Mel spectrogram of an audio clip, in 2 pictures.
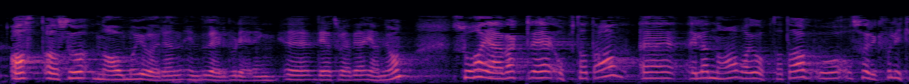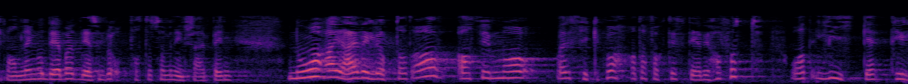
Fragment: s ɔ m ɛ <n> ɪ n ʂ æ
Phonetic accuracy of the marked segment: correct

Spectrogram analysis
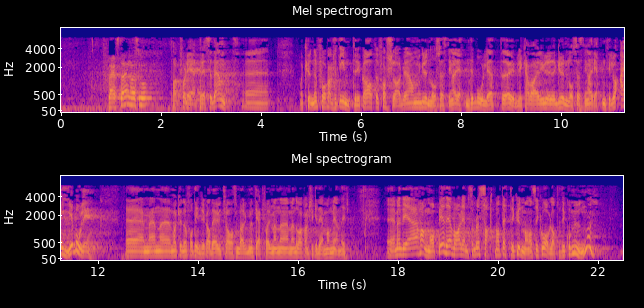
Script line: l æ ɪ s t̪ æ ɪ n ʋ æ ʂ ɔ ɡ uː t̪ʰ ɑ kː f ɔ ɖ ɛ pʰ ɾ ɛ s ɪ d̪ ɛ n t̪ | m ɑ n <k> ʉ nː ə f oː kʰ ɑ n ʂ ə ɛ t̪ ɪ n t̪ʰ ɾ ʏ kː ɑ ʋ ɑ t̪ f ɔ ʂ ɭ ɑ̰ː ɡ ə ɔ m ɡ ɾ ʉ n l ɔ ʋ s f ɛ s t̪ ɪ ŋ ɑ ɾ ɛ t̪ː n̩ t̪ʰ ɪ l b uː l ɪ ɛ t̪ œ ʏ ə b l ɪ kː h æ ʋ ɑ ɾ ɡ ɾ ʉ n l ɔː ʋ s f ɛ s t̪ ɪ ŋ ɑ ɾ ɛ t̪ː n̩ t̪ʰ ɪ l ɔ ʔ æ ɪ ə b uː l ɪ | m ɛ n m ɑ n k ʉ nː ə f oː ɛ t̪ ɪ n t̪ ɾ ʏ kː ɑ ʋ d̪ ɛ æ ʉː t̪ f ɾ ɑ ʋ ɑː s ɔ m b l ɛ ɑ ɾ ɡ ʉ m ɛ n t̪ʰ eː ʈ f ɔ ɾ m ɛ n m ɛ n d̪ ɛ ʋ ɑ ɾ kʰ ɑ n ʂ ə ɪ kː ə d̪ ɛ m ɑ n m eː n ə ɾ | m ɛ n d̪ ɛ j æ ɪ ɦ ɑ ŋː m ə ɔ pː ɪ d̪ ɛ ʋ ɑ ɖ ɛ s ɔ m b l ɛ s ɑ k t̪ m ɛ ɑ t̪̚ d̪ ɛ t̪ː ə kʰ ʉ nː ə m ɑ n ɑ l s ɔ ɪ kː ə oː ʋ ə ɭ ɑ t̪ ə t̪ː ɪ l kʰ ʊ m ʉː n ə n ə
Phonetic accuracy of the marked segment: incorrect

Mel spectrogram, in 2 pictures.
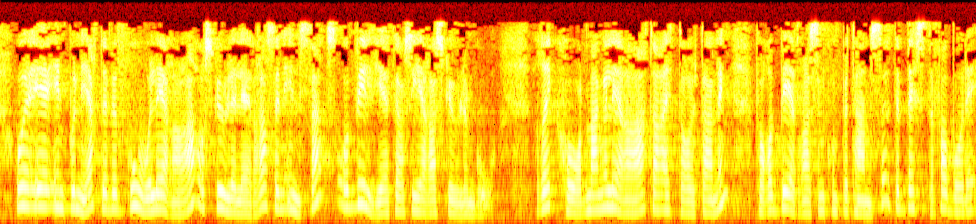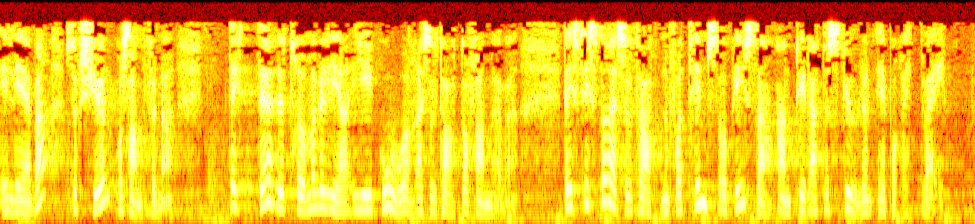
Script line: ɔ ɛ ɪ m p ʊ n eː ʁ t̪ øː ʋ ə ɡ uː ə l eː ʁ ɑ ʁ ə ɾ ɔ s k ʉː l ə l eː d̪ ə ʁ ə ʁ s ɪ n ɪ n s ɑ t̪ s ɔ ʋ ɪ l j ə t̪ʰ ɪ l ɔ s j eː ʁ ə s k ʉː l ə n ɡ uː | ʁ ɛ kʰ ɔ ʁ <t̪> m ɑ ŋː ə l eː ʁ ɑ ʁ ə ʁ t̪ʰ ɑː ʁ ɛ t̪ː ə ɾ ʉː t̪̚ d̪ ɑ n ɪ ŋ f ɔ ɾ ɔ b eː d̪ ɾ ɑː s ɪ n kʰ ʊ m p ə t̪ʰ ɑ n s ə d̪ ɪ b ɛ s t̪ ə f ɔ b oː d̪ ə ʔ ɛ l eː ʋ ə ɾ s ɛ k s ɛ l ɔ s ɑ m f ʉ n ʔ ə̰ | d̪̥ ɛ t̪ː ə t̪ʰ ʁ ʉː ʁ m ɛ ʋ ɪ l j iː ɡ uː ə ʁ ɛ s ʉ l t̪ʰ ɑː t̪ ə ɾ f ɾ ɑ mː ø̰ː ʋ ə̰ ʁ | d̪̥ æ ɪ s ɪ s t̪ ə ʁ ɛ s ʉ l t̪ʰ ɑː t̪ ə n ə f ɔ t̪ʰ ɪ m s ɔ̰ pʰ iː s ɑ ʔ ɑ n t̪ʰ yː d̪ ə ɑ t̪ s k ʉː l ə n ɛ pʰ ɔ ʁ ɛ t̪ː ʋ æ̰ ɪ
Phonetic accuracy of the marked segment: incorrect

